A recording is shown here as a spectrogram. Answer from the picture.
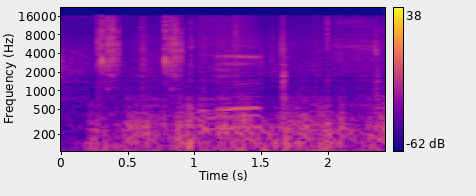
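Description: A runner's shoes slapping on a tarmac lane as he passes close by, three separate footfalls, over gusty wind rumbling on the microphone.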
